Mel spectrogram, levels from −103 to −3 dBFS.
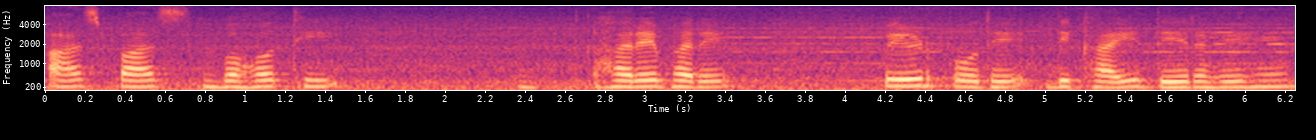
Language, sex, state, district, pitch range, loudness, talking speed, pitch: Hindi, female, Bihar, East Champaran, 200-220 Hz, -16 LUFS, 125 wpm, 210 Hz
